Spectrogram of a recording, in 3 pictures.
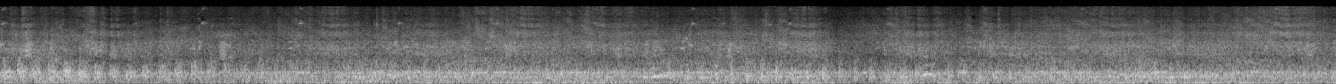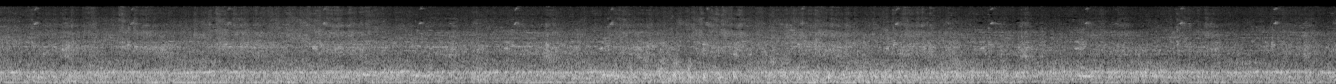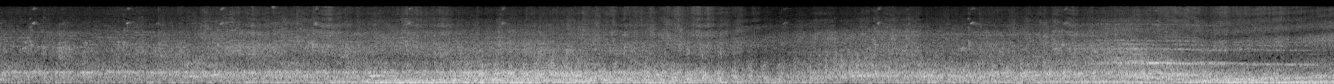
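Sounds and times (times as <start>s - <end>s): clickety-clack over rail joints: 0.0s - 40.0s
freight train wheels on rails: 0.0s - 40.0s
steady wheel squeal: 36.3s - 40.0s.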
